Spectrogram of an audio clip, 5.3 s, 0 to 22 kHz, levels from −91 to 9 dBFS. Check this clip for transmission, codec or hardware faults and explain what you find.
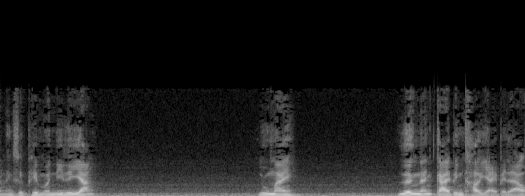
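One codec fault runs through the whole recording: low-bitrate audio saved at a high bitrate. From start to finish the speech has nothing above 12.2 kHz, and it still carries the artefacts of the first, low-bitrate encoding. The likely cause is speech first squeezed by a low-bitrate codec, consistent with AAC at around 48 kbit/s, then re-saved as a high-bitrate MP3. The larger file cannot restore what the first pass discarded. On a spectrogram, energy stops at a flat horizontal line near 12.2 kHz, with blotchy, quantised detail below it. The waveform shows nothing unusual.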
